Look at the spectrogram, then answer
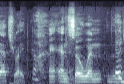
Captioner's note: chuckles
